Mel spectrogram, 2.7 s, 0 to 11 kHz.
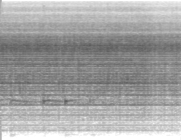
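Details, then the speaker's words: Motorola 68L11 tube radio after substituting a tube: a steady high-pitched ring over faint hiss, milder than with the original tube, also ringing at start-up; a microphonic tube still ringing. "okay so it still rings but not as badly as this one does and it does do that same so ring when you start up"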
